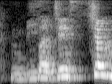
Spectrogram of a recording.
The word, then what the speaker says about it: suggestion: नहीं पढ़ा जाता है, सजेशन पढ़ा जाता है। आप वजह जान जाइए कि जिस भी वर्ड के अंत में STION होता है उसमें STION का जो प्रोनाउंसिएशन होता है उसको चन पढ़ा जाता है।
